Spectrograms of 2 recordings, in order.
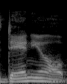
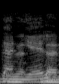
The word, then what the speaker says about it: Daniel: Mark Sands, it's Daniel, because in Spanish it's pronounced Daniel. Daniel.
